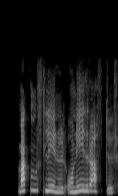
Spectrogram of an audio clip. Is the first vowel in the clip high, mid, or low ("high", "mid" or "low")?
low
